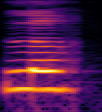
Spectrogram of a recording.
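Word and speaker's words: 了: ก็ เหลียว นะ คะ ปกติ เนี่ย เรา มัก จะ เจอ อ่าน ว่า learner ใช่ ไหม คะ แต่ ใน ประโยค เนี่ย เขา อ่าน ว่า เหลี่ยว นะ คะ คำ คำ ศัพท์ คำ นี้ นะ คะ อ่าน ได้ 2 แบบ คือ เลิก กับ เหลี่ยว นั่น เอง นะ คะ ชื่อ ตัว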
